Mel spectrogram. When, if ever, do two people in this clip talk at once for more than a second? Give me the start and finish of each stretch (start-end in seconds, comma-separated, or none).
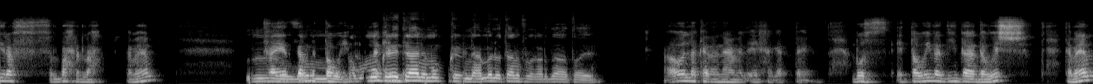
2.6-4.1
